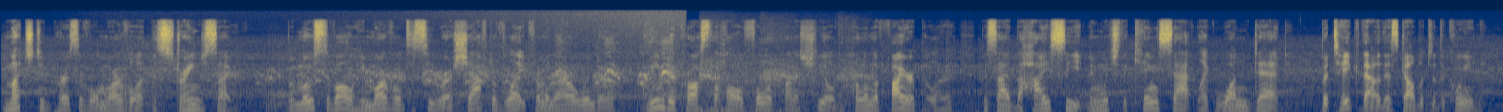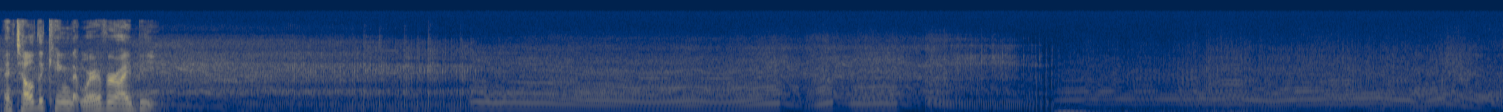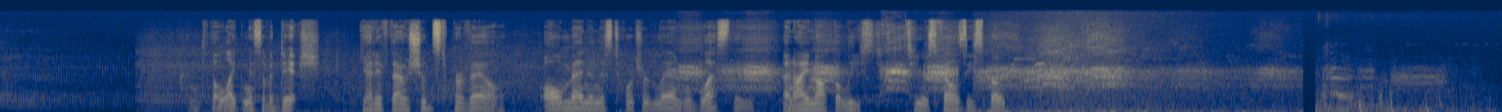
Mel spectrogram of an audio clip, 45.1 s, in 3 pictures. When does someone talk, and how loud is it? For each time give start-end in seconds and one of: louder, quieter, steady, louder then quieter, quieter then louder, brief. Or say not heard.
0.0-16.6 steady
31.9-40.1 steady.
